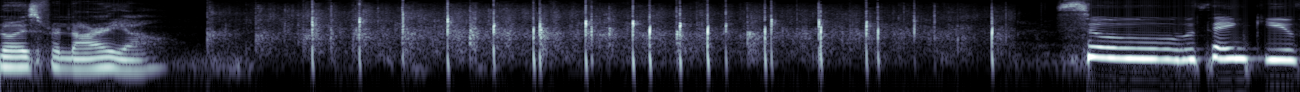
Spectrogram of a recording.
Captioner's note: crowd applauds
